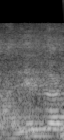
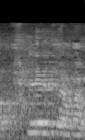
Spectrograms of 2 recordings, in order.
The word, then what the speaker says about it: 할렐루야: 어떤 분들이 이제 막 알렐루야라고 하는데 알렐루야는 아니고요. 원래 히브리어로 할렐루야가 맞고요. 알렐루야는 라틴어로 이제 번역한 거라서 할렐루야가 더 발음이 맞습니다.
